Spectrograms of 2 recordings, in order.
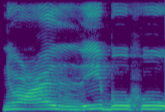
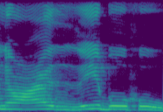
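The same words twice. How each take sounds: No difference in how they are said.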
